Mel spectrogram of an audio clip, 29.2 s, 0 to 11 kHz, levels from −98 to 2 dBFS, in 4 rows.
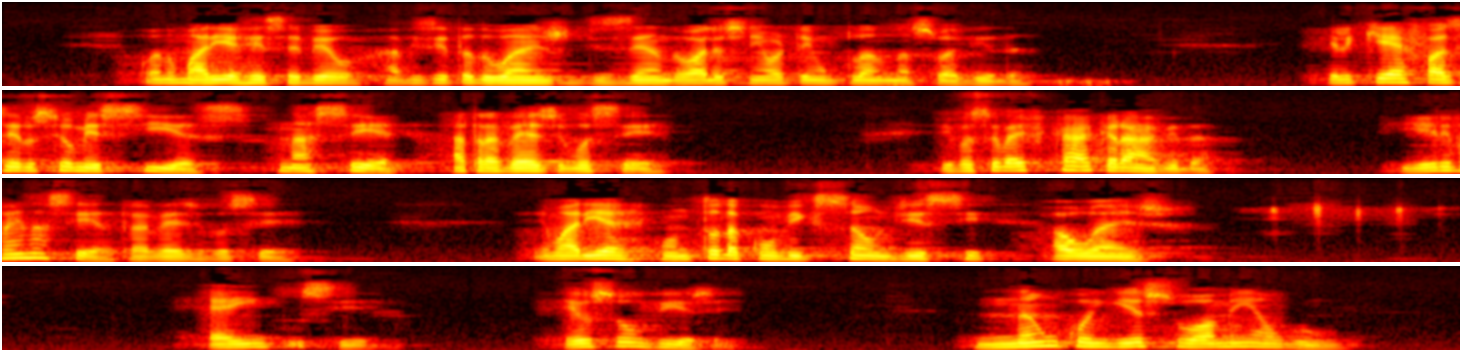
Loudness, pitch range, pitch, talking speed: -23 LUFS, 110-135 Hz, 125 Hz, 115 wpm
